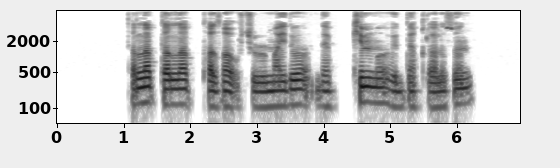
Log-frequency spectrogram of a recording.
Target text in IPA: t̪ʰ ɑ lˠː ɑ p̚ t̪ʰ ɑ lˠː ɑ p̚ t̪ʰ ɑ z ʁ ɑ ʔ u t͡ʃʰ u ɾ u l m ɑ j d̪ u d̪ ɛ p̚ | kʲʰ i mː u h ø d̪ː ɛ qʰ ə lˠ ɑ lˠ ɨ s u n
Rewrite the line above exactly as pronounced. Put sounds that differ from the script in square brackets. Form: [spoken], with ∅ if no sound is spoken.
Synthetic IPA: t̪ʰ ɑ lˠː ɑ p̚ t̪ʰ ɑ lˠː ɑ p̚ t̪ʰ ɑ z ʁ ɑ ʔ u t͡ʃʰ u ɾ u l m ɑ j d̪ u d̪ ɛ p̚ | kʲʰ i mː u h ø d̪ː ɛ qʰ ə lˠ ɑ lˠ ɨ s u n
